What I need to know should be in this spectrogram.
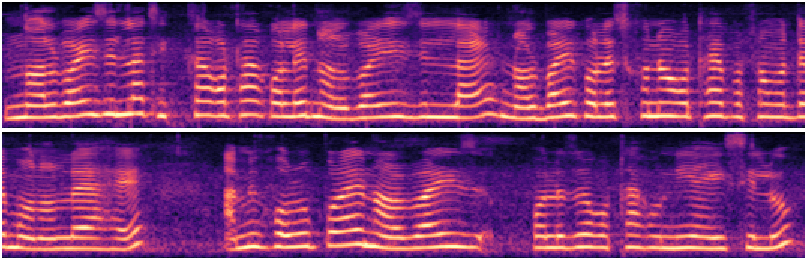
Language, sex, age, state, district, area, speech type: Assamese, female, 18-30, Assam, Nalbari, rural, spontaneous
